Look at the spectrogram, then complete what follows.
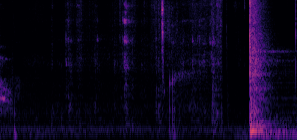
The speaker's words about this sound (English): so here's here's a, pen clicking. I just I clicked the pen on.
